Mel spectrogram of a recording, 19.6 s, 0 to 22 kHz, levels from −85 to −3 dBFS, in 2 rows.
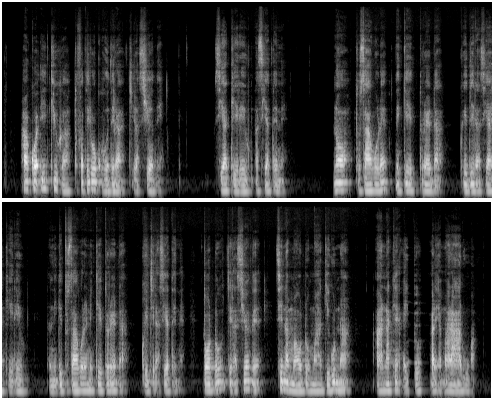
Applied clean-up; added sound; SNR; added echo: neural mask model RNNoise.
